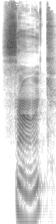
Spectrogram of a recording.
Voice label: number 5, French

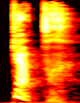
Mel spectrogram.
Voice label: number 4, French

